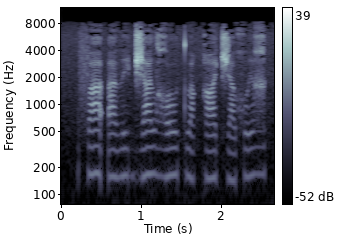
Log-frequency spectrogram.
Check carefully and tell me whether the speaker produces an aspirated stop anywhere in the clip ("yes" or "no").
no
